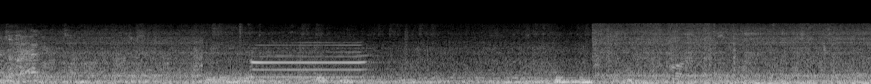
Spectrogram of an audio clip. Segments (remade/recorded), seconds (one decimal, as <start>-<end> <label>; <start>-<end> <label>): 0.0-8.7 recorded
